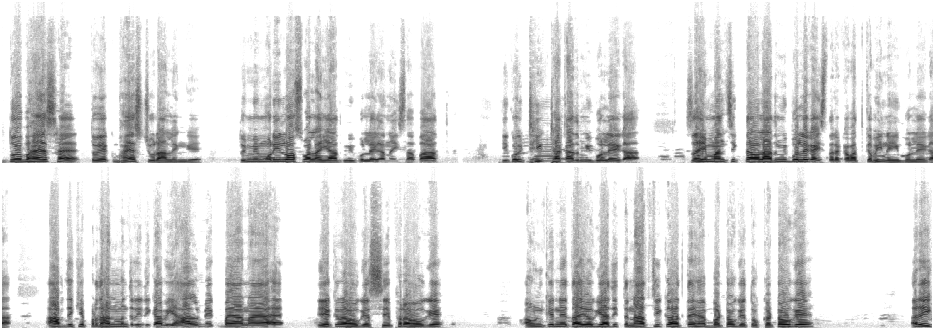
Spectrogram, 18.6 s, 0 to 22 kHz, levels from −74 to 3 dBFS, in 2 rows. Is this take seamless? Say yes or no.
yes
